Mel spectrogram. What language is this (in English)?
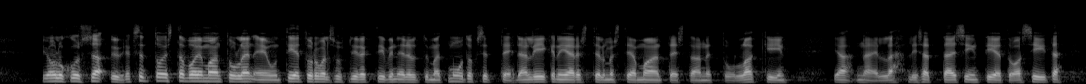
Finnish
